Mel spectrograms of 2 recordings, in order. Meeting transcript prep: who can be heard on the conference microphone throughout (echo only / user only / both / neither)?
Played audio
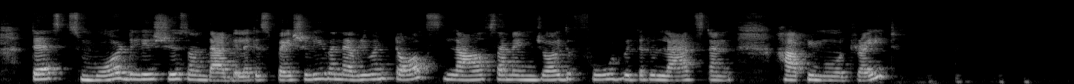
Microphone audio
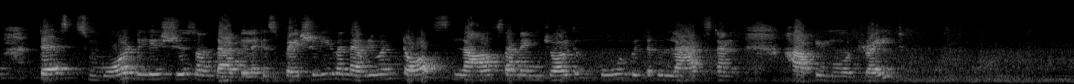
echo only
